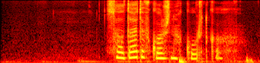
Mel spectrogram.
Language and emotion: Russian, neutral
